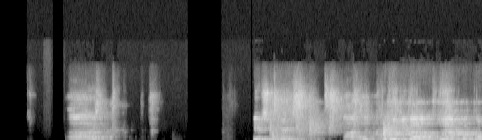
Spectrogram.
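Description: A man speaks clearly and calmly up close.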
